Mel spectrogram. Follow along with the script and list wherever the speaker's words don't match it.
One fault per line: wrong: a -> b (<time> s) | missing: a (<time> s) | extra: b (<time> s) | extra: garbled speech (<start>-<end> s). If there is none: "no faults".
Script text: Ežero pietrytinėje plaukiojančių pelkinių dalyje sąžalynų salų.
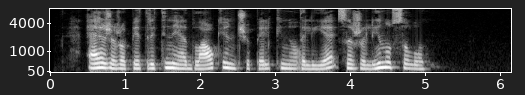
no faults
